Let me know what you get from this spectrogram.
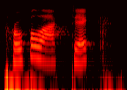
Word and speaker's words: prophylactic: is you had pretty recently undergone a prophylactic double mastectomy.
